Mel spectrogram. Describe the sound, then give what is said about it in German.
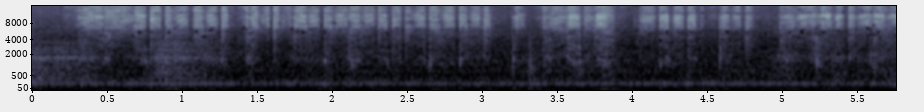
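Handwriting with a pen makes quiet, irregular scratching strokes, many short scrapes following one another in an uneven rhythm. “Okay, der Koran. Ich schreibe mal so, Koran und die früheren Bücher.”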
